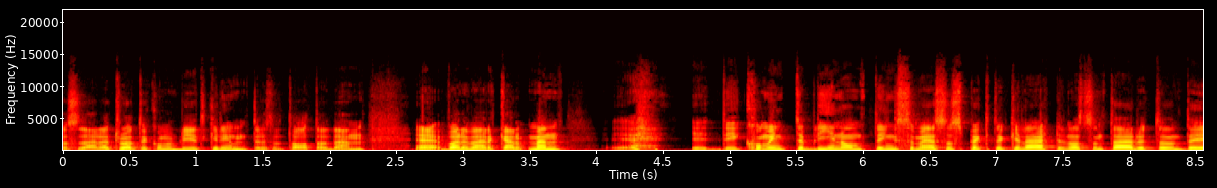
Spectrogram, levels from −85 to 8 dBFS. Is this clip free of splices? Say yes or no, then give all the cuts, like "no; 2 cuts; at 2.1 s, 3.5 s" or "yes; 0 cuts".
yes; 0 cuts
